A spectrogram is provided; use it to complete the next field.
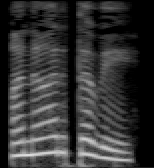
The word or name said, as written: ಅನಾರ್ತವೆ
